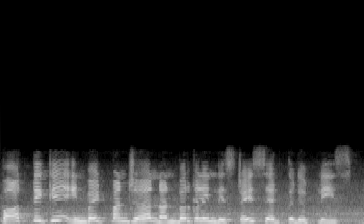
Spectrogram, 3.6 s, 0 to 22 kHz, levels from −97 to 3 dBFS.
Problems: none marked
